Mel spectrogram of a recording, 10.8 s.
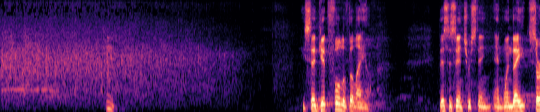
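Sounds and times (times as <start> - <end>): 
audience clapping: 0.0 - 5.8
speech: 2.1 - 2.5, 6.0 - 7.5, 8.8 - 10.8.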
